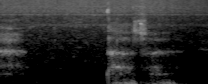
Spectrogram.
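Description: Near silence, with a faint, low voice for under a second just past the middle.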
